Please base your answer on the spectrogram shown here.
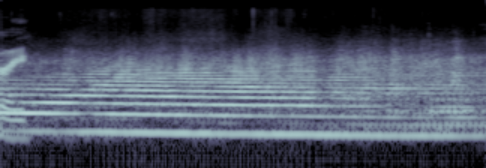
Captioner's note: airplane roaring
